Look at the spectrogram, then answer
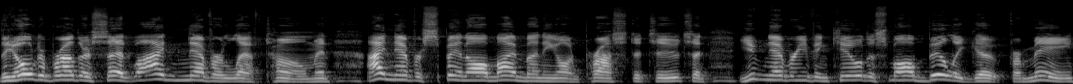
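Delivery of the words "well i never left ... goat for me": usual speaking voice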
